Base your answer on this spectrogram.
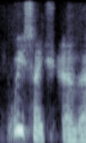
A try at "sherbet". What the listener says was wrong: There's only one R in there.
